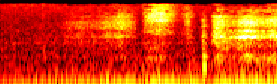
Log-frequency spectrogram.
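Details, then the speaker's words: A single sneeze from an adult: a brief indrawn breath, then a sharp, noisy burst of air that expelled a glob of mucus onto the arm, with room noise behind it. "that sound like a big one that sound like a big one bro I just straight myse arm it just a h glob of mucus"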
